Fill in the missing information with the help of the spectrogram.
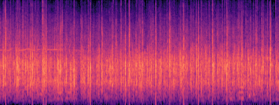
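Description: A crowd of guests applauding, many hands clapping steadily.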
